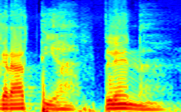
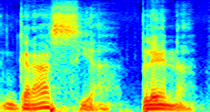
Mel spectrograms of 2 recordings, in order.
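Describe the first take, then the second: First: The middle consonant sounds like a plain t. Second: The middle consonant sounds like ts or s. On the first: The speaker calls it wrong. "no se pronuncia gratia" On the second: The speaker calls it right. "es gracia plena eh, precisamente por las normas del latín"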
